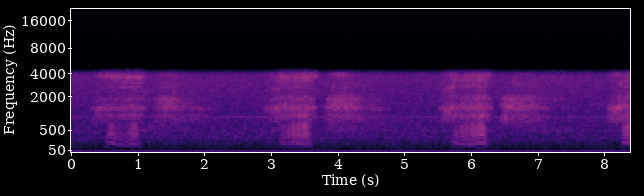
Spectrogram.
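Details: Person snoring: rhythmic rattling snores on each in-breath, about three in eight seconds, roughly 20 breaths a minute.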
